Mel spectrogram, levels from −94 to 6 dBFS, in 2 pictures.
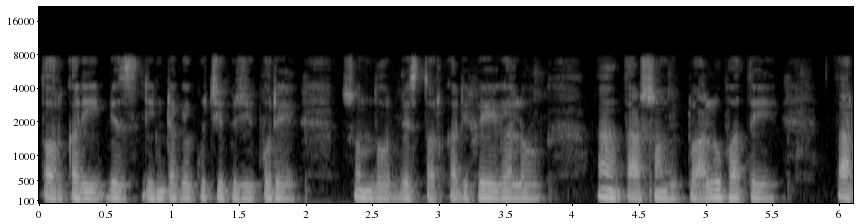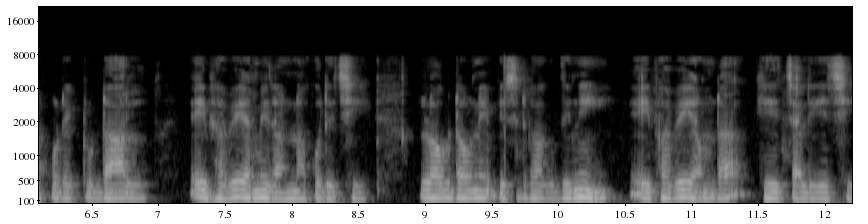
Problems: constant background noise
